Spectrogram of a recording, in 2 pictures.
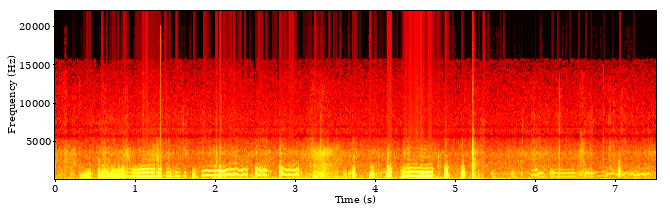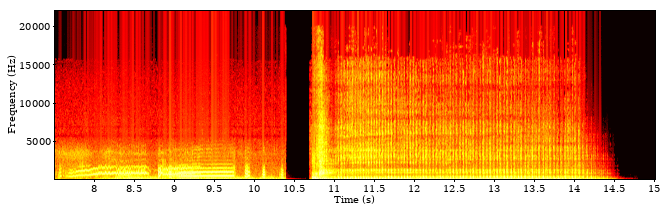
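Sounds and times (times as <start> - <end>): chickens clucking: 0.2 - 10.3
animal roaring: 10.7 - 14.5.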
